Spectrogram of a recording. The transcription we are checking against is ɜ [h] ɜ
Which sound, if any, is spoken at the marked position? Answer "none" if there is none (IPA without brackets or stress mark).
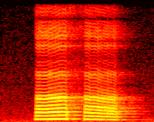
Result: h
